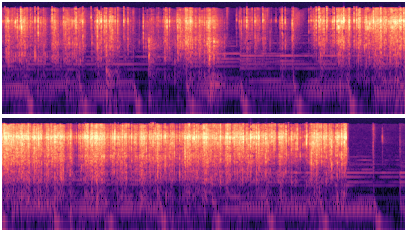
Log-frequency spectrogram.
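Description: Thin plastic packaging crinkling as a clear bag of toy figures is handled and opened. The crinkling grows dense and loud about three seconds in, then stops abruptly near the end, over background music.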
